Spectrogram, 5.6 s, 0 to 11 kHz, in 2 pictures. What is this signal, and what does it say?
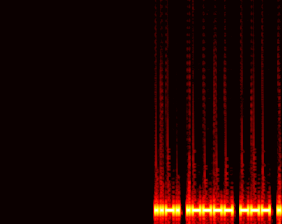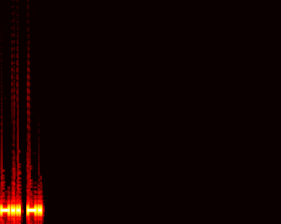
Morse code, heard as a keyed tone, about 46 wpm, 700 Hz. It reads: F1OLN
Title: DXCC-100 Call Signs - 5 Characters - Repeated 3x - 45wpm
